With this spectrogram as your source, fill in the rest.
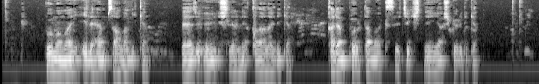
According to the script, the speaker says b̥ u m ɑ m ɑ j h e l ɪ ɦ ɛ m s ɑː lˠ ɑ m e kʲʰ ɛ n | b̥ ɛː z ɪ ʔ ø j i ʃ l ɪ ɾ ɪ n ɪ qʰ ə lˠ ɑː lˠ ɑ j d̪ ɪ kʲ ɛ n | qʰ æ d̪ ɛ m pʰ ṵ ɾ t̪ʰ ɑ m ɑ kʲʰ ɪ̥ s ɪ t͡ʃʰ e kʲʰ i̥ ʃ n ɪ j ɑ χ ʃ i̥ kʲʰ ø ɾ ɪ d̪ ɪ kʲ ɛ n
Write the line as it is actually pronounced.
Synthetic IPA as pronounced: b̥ u m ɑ m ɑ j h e l ɪ ɦ ɛ m s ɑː lˠ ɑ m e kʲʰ ɛ n | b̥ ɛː z ɪ ʔ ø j i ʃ l ɪ ɾ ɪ n ɪ qʰ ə lˠ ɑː lˠ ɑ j d̪ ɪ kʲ ɛ n | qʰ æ d̪ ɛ m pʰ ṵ ɾ t̪ʰ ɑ m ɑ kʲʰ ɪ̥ s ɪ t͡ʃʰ e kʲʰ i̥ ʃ n ɪ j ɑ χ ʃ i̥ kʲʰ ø ɾ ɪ d̪ ɪ kʲ ɛ n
